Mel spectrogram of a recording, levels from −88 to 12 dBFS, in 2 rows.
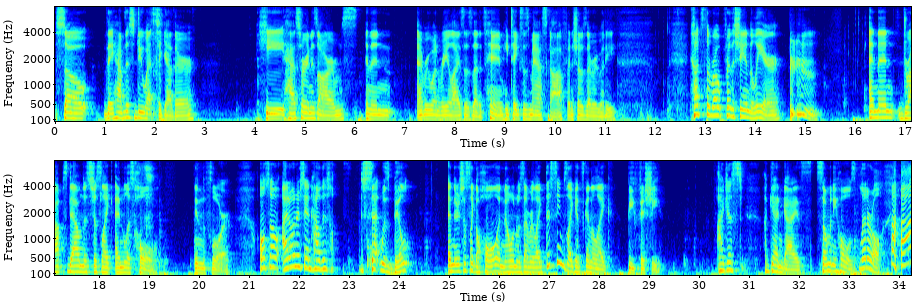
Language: English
